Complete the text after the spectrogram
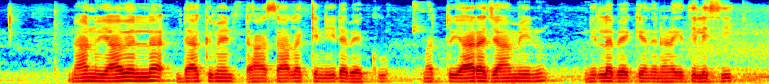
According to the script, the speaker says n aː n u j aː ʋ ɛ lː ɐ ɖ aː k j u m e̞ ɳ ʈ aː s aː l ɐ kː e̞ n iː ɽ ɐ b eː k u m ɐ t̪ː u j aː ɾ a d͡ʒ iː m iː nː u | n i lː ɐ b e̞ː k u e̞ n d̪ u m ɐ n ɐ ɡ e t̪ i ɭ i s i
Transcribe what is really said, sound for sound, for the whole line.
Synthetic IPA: n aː n u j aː ʋ ɛ lː ɐ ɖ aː k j u m e̞ ɳ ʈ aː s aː l ɐ kː e̞ n iː ɽ ɐ b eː k u m ɐ t̪ː u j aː ɾ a d͡ʒ aː m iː n u | n i lː ɐ b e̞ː k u e̞ n d̪ u n ɐ n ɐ ɡ e t̪ i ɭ i s i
